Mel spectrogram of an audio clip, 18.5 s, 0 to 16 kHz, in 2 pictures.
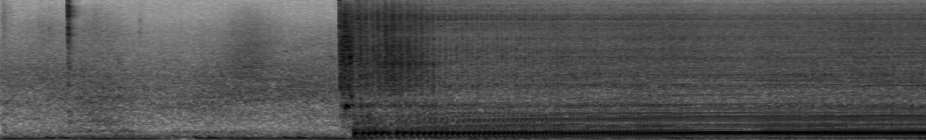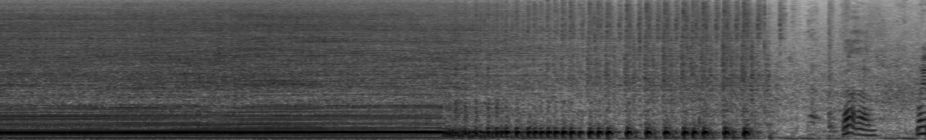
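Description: Lifan KP mini 150cc motorcycle engine fitted with a 200cc big bore kit fires up cold for the first time, a loud steady idle running alone for about ten seconds before cutting out, with talk after.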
